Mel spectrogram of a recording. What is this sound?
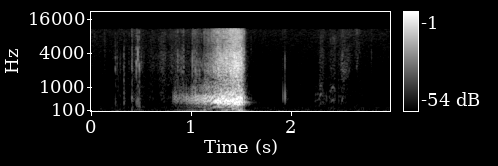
zoom H4.
pulling the yoga mat with my hand and letting it slip.
mat, rubber, rubbing, squeak, yoga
